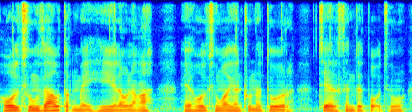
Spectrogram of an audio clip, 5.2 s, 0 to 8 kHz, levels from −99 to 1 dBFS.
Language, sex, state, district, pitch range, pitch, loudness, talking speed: Mizo, male, Mizoram, Aizawl, 105-120 Hz, 115 Hz, -20 LUFS, 255 wpm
